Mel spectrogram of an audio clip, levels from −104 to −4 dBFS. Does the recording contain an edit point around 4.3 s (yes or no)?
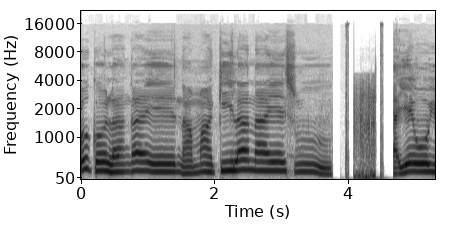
yes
